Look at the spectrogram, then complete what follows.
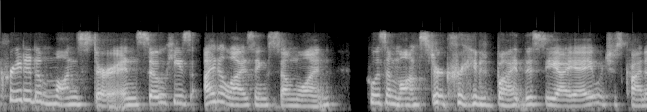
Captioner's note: laugh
